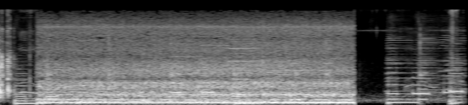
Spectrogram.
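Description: A steady engine-like rumble, lasting about four seconds and cut off suddenly, between short stretches of background music.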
